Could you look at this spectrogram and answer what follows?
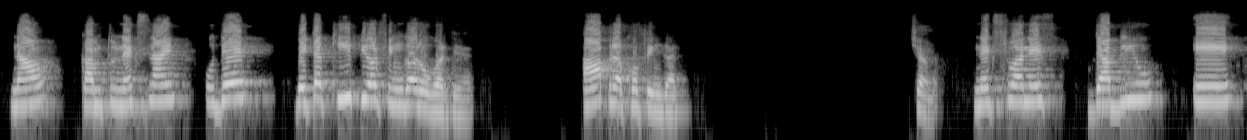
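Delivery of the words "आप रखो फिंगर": ordinary delivery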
